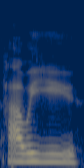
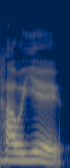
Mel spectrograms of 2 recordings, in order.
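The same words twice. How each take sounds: First: It is said with weight, as a real question. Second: It is said lightly, as a quick greeting. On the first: The asker really wants to know how you are. "It's so much more intentional" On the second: It is just a way of saying hello. "that's a British way of saying hello"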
